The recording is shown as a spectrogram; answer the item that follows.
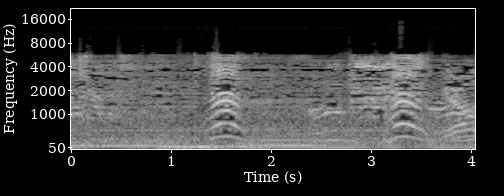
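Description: A seal tangled in fishing net cries twice, two short calls that rise and fall in pitch, about two seconds apart. A steady low engine rumble runs underneath.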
